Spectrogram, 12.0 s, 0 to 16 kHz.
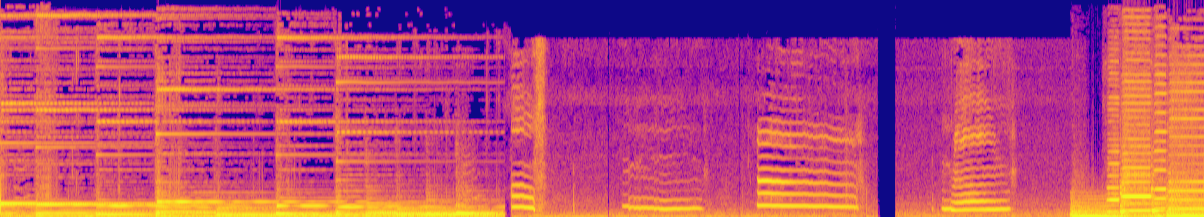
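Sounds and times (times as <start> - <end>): cat meowing: 5.1 - 5.5, 6.2 - 8.7, 9.4 - 10.2.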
